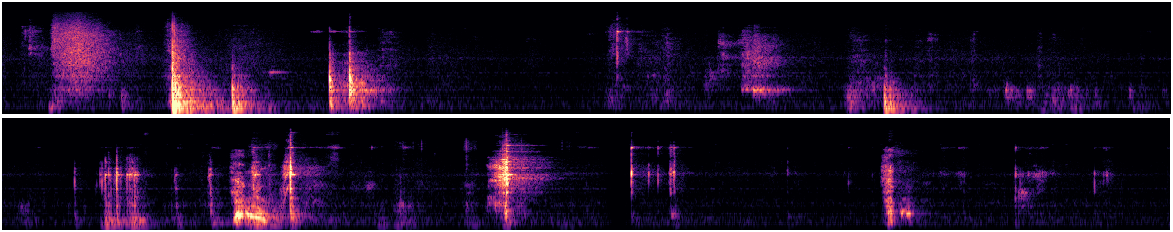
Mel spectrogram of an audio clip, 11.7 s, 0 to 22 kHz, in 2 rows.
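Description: Scattered metal clinks and knocks from Holset HX40 turbocharger parts being handled on a workbench, with rag rustling as the compressor wheel is wiped.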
